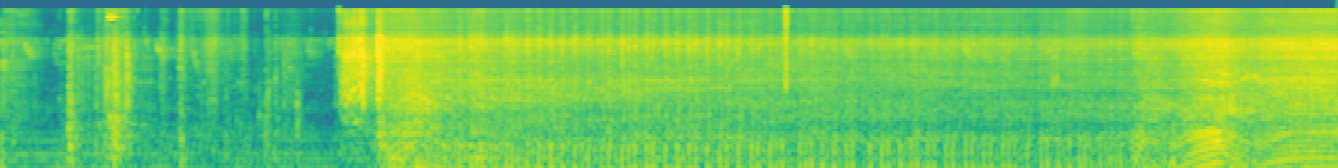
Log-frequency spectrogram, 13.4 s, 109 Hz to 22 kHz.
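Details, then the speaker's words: Motorstar Easy Ride 150 after auto choke fix: auto choke refitted; earlier had no idle, high idle then stalling, heavy fuel use. A few clicks, fires at once, settles into steady idle without surging or dying. "so Ayun may Menor na siya at may hatting testing testing testing"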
